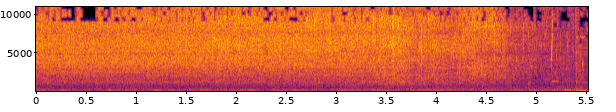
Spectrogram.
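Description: Hot water poured into a ceramic dish of sizzling sautéed tomatoes, chillies and aromatics, giving a steady hissing sizzle that dies down about four and a half seconds in. Background music with a steady beat plays underneath.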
